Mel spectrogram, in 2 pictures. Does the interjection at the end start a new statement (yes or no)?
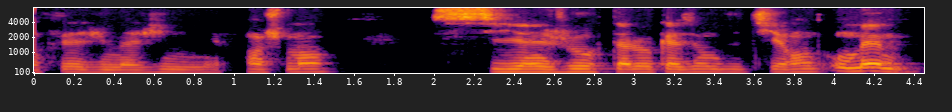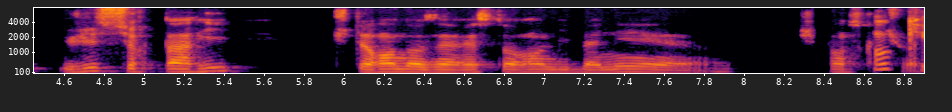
yes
